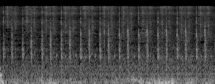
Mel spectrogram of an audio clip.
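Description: Small motor of a used-cooking-oil processing rig running steadily, most likely the transfer pump, with a fast, even clatter.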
